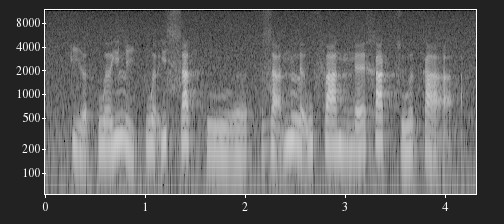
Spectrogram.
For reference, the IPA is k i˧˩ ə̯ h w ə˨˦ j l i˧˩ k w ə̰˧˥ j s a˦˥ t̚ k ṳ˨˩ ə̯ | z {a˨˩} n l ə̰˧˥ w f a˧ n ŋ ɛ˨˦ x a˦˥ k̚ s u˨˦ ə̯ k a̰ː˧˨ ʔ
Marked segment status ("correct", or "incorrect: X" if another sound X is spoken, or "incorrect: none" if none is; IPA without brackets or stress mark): incorrect: a̰˧˥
